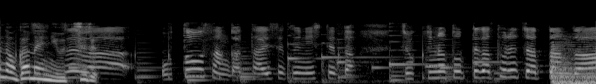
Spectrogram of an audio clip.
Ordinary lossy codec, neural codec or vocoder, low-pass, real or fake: none; none; 7.2 kHz; real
